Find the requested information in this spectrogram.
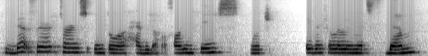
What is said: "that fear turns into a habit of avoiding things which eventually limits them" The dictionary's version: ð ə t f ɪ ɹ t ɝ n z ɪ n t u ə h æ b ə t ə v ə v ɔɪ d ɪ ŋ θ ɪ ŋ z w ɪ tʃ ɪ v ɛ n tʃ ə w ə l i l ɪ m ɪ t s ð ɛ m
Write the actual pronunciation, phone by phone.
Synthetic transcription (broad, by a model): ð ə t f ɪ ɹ t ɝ n s ɪ n t u ə h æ b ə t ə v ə f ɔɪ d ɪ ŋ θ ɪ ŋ s w ɪ tʃ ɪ v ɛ n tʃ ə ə l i l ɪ m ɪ t s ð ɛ m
